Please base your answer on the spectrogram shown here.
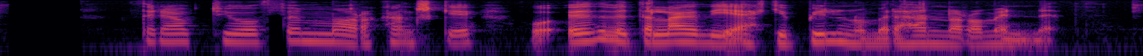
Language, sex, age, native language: Icelandic, female, 20-29, Icelandic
